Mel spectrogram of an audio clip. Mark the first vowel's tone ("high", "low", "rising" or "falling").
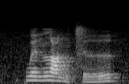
high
